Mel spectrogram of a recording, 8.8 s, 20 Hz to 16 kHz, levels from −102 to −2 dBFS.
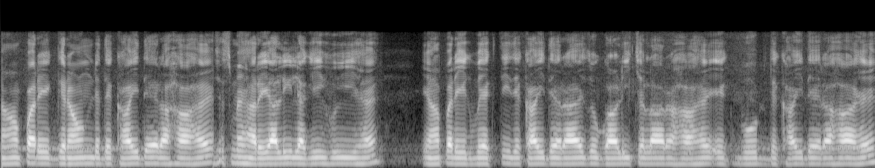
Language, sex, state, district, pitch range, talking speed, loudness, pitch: Hindi, male, Chhattisgarh, Raigarh, 125-130 Hz, 220 wpm, -18 LUFS, 125 Hz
